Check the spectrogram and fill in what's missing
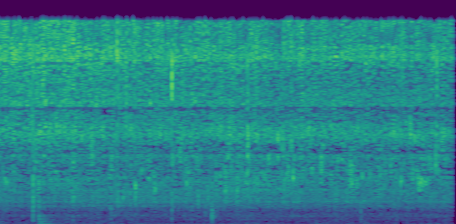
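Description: Onions sizzle and crackle in hot oil, a quiet steady frying hiss with scattered pops.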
